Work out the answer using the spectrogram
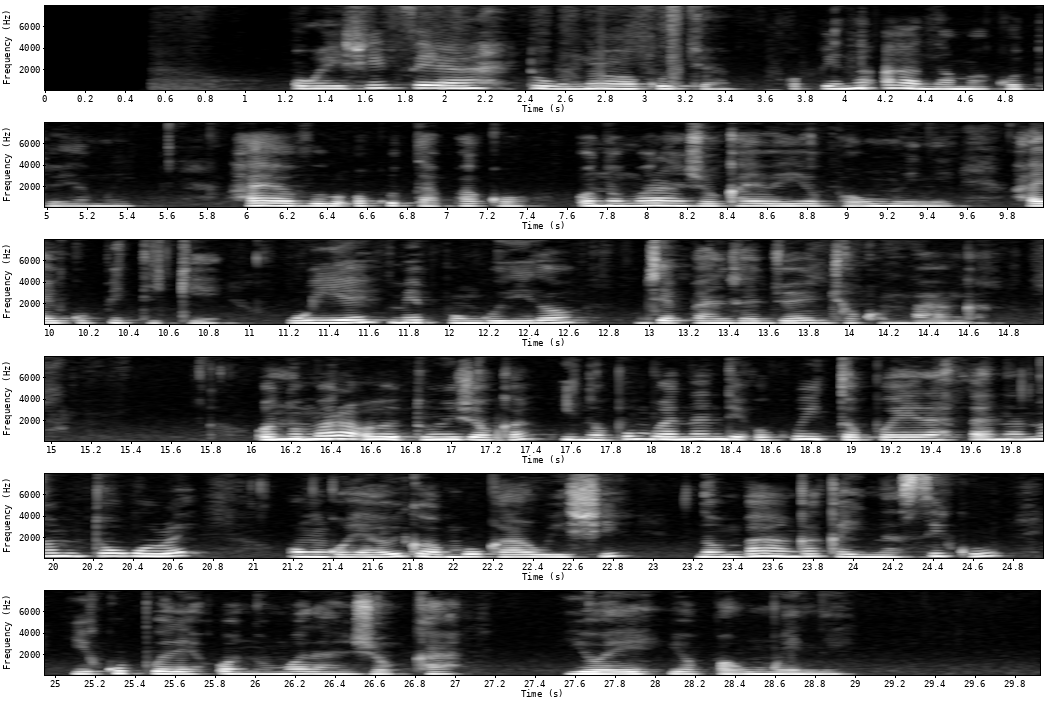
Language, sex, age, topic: Oshiwambo, female, 18-24, finance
